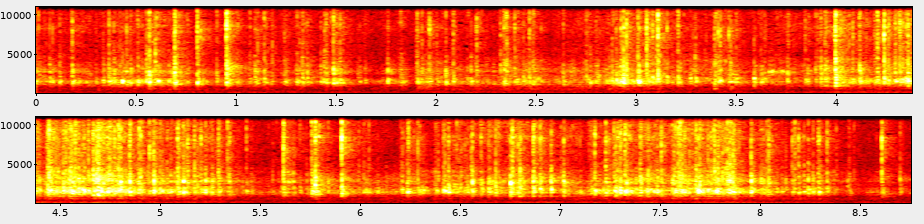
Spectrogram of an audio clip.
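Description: Fingertips type and press keys across a black mechanical keyboard with plastic keycaps and a metal top plate resting on a wooden desk. A steady run of quick, crisp clacks with very little low end and a bright edge swells and eases in bursts.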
